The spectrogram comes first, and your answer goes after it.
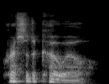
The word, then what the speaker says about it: Cressida Cowell: Cressida Cowell.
